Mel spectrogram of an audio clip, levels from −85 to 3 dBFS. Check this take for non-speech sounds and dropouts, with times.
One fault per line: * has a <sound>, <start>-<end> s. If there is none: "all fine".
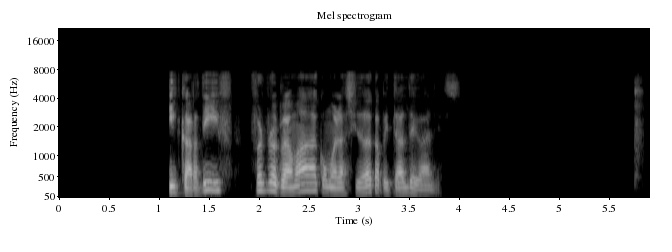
all fine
